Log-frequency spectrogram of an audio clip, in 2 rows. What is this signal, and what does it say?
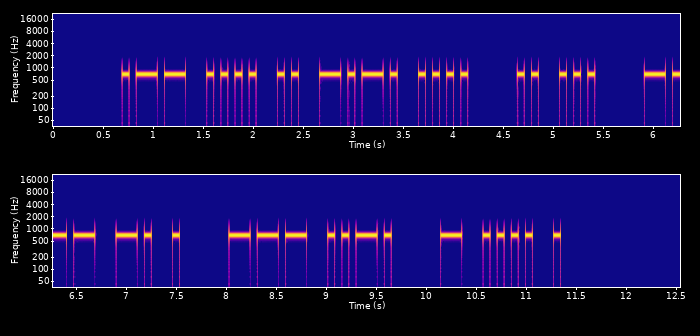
Morse code, heard as a keyed tone, about 17 wpm, 700 Hz. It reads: WHICH IS ONE OF THE
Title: Sets of 5 Words Encore 17wpm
